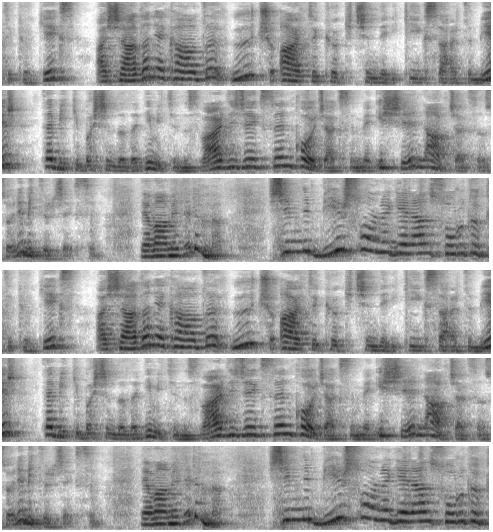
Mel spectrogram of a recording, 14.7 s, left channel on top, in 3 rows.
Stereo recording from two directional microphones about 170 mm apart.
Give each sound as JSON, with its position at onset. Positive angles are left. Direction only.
{"t": 0.9, "sound": "a woman's voice", "side_deg": 25}
{"t": 9.9, "sound": "a woman's voice", "side_deg": 25}
{"t": 12.5, "sound": "a woman's voice", "side_deg": 30}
